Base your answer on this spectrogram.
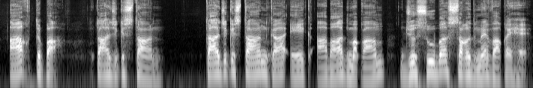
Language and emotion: Urdu, neutral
